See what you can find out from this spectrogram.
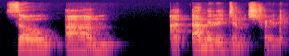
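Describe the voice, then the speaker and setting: A woman coaches new singers over a computer microphone, her voice a little hoarse and froggy. She keeps checking that her students follow along, tossing in "okay?" and "right?" as she goes. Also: on the low side, expressive, measured pace. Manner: encouraging, checks in with frequent "okay?". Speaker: voice teacher. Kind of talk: online singing lesson.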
